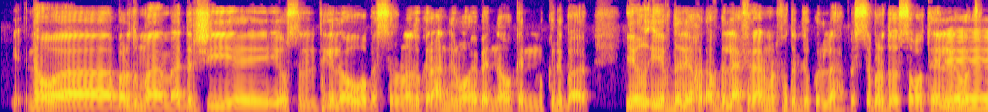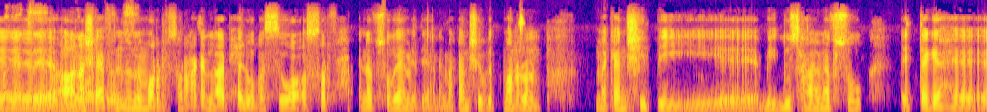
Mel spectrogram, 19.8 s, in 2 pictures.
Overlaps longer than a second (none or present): present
